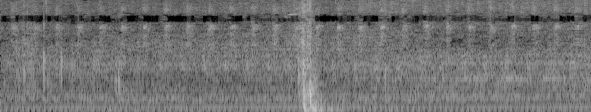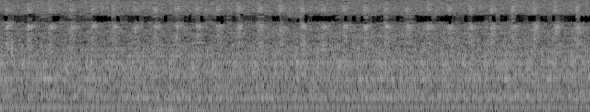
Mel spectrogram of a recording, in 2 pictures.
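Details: Lada Largus: even idle with a faint, fast tapping from the top end and one loud thump early on. Suspected hydraulic lifter knock, unconfirmed.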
